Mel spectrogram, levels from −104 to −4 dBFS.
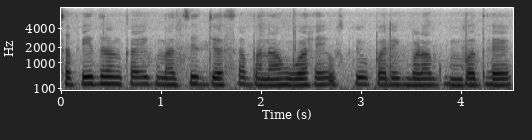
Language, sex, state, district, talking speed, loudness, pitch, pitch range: Hindi, female, Uttar Pradesh, Lalitpur, 200 wpm, -17 LUFS, 190 Hz, 180-205 Hz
